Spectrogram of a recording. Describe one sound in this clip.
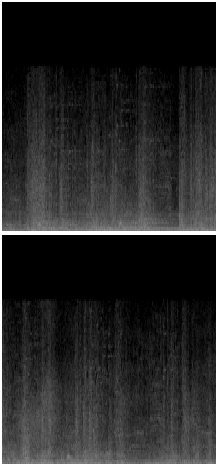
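Spells burst and swords clash in a busy game battle.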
